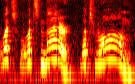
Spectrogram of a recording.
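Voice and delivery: high, worried asking; anxious question to a crying man; concerned. Retold or imitated. Old man starts to cry.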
